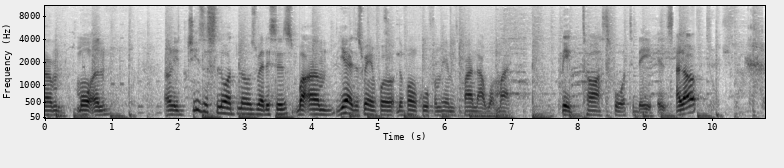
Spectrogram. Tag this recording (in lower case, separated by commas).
speech, music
